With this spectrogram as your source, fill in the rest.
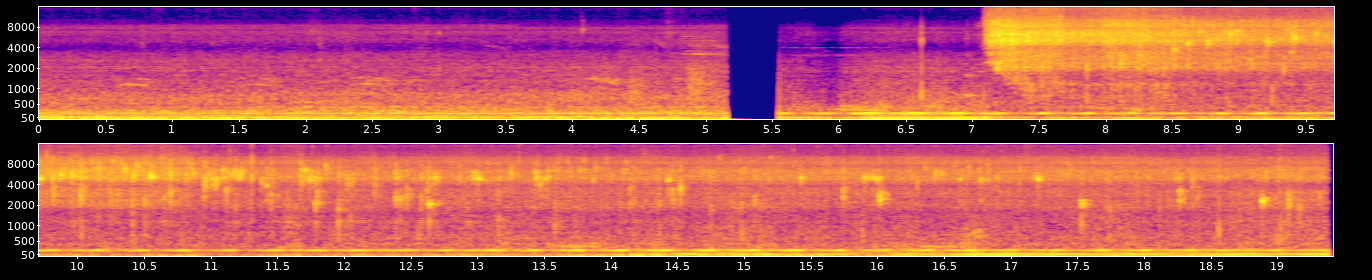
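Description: Boiled taro leaves fry in hot oil with garlic and dried chilies, a steady loud sizzle that swells sharply when the ingredients hit the pan and then holds as a continuous crackling hiss.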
